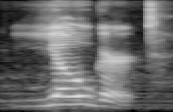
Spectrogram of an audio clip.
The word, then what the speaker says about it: yogurt: We want to say yeah from the back of our throat. Yogurt, yogurt.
